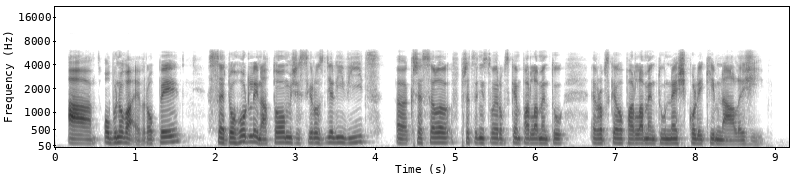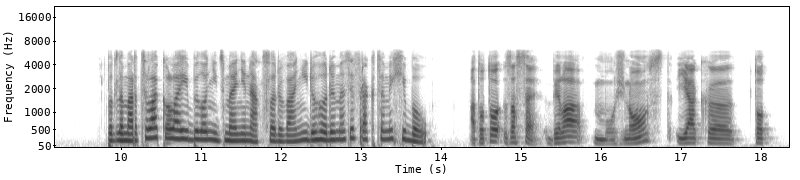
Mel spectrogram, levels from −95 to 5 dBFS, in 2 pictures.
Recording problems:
high frequencies cut off; noticeable; nothing above 5.5 kHz

